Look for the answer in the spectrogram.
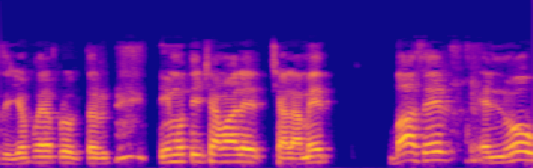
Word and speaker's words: Chalamet: Yo decía Chamalet y es Chalamet.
